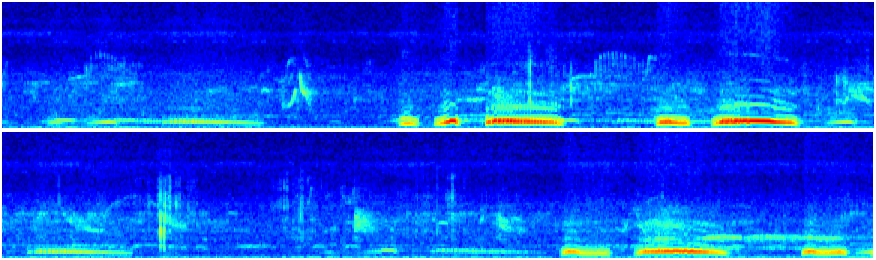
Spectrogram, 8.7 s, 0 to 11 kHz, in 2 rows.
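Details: Wild spotted dove from a singing competition, mid-to-large voice, 87 points; soft faint coos at first, then louder short-long coo phrases, with quieter background coos between.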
